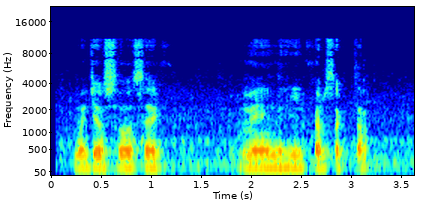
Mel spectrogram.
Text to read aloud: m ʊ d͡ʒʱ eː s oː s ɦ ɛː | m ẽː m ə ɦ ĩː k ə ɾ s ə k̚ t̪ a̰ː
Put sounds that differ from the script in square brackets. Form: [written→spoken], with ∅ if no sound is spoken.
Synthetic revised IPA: m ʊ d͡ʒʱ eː s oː s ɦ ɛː | m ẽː [m→n] ə ɦ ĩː k ə ɾ s ə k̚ t̪ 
